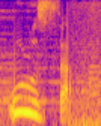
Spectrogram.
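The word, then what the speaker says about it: Oryza: অথচ এটার আসল উচ্চারণ হবে উরুজা।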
